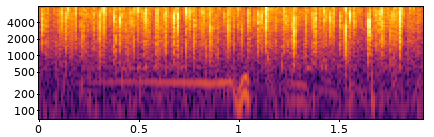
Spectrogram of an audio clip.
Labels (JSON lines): {"label": "biophony, cascading saw", "recorder": "SoundTrap 600 or HydroMoth"}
